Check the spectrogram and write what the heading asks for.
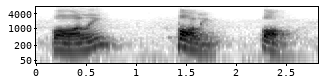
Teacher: Esse pó, ele é uma sílaba forte. É a penúltima. Recebeu acento.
